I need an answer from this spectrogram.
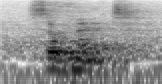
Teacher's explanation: Whenever we have a plosive followed by a nasal, we’ll probably get ‘nasal release’ like this. · We don't separate the lips. We just turn the B into an M. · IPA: [səbˈmɪt]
